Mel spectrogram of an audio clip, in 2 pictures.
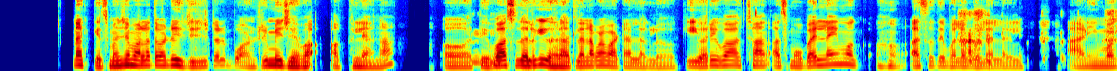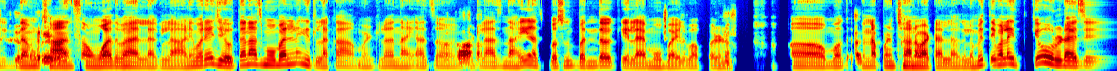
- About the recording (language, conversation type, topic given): Marathi, podcast, तुम्हाला तुमच्या डिजिटल वापराच्या सीमा कशा ठरवायला आवडतात?
- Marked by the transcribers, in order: other background noise; static; tapping; chuckle; laugh; laughing while speaking: "अरे वाह!"; unintelligible speech; other noise; chuckle; unintelligible speech; distorted speech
